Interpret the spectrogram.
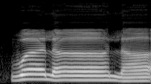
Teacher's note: لا الف مدہ ہے، 2 حرکات لمبا کریں گے۔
